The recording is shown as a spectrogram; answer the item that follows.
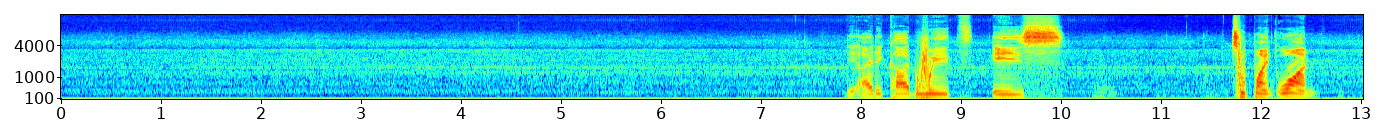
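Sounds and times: low mechanical hum with hiss: 0.0s - 13.0s.

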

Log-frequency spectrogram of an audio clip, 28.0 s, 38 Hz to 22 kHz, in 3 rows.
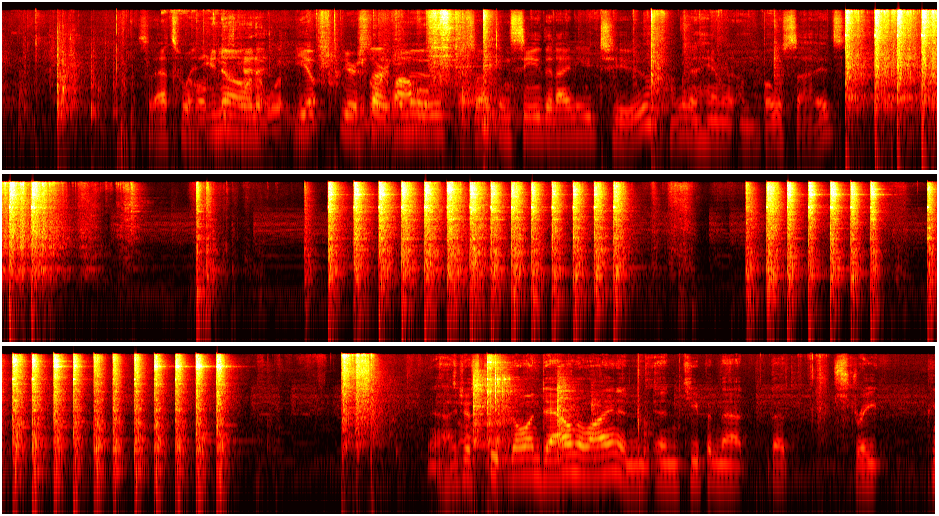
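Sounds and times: hammer tapping on sheet steel: 8.4s - 10.0s, 12.4s - 15.8s, 16.8s - 21.1s.

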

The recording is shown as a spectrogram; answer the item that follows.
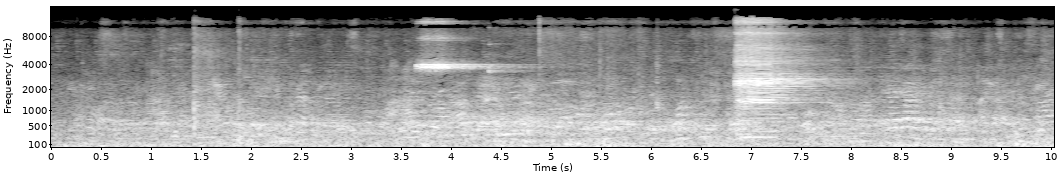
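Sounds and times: voices in a gym: 0.0s - 10.0s
referee's whistle blast: 6.8s - 7.9s.

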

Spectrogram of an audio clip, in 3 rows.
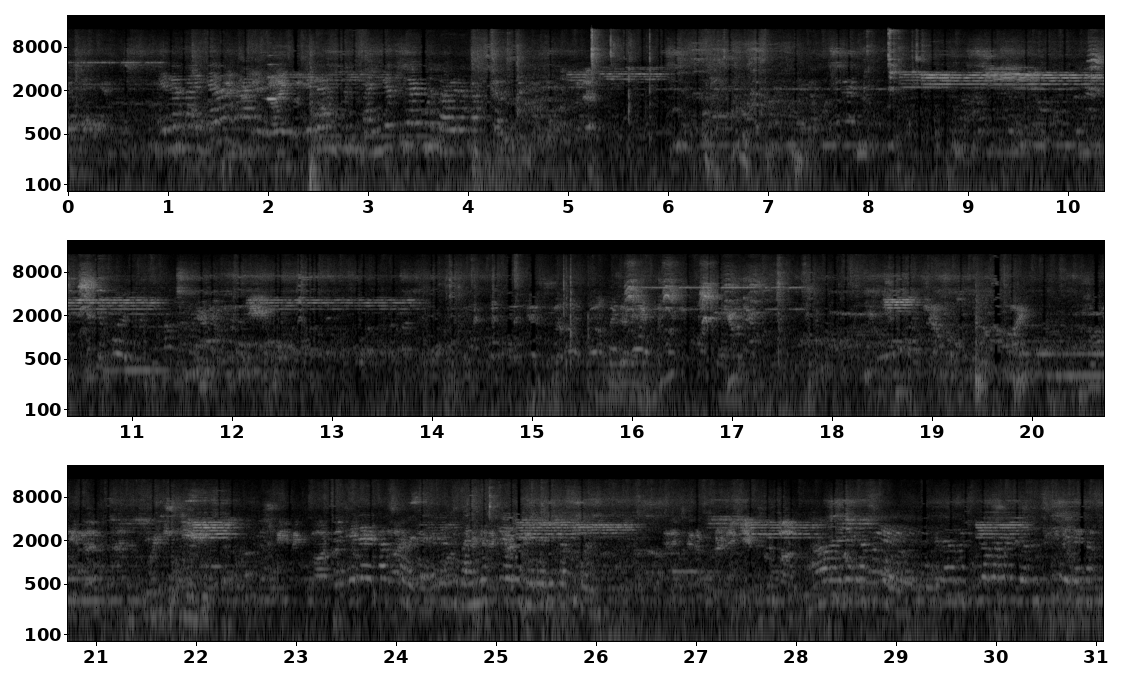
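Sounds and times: voices: 0.0s - 31.0s
music: 6.4s - 11.4s.

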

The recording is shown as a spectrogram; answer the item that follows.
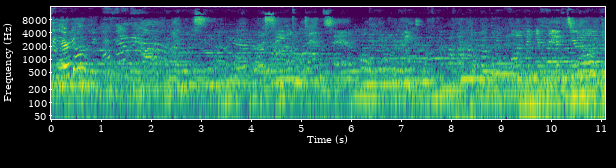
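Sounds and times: ride music: 0.0s - 11.0s
children squealing excitedly: 1.0s - 2.6s.

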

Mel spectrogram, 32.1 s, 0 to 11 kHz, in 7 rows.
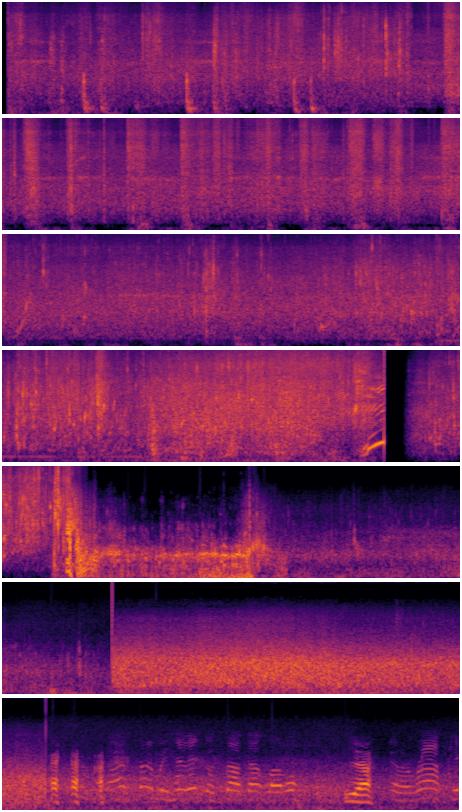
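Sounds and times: footsteps crunching on gravel: 0.1s - 9.2s
footsteps on snow: 0.1s - 9.2s
river water flowing: 0.1s - 18.9s.

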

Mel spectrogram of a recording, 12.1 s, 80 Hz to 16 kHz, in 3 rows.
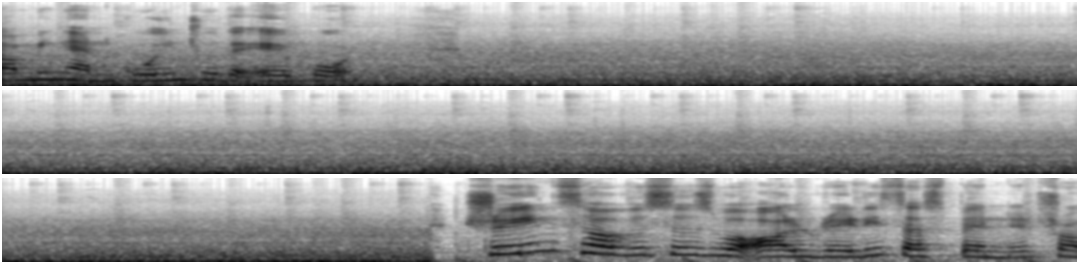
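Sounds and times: vehicle road and wind rumble: 0.0s - 9.8s.

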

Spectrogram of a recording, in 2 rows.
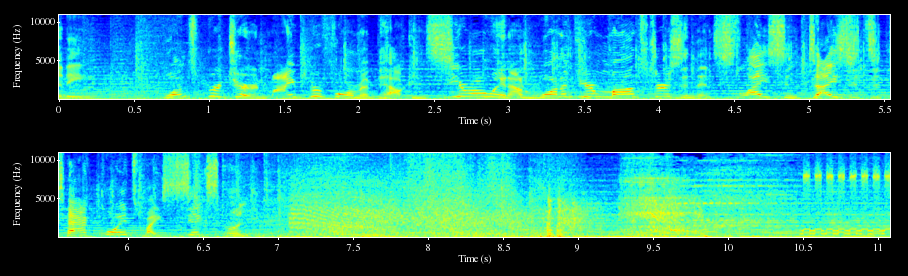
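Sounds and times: background music: 0.0s - 11.0s
pulsing electronic chime: 9.4s - 11.0s.

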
